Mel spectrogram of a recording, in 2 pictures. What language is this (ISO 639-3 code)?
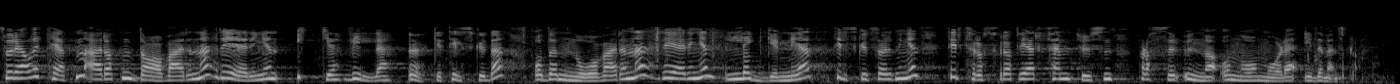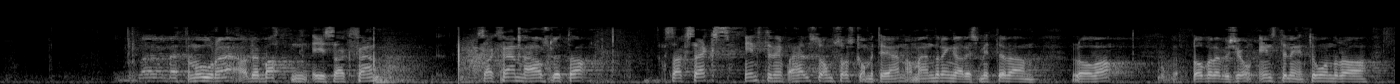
nor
